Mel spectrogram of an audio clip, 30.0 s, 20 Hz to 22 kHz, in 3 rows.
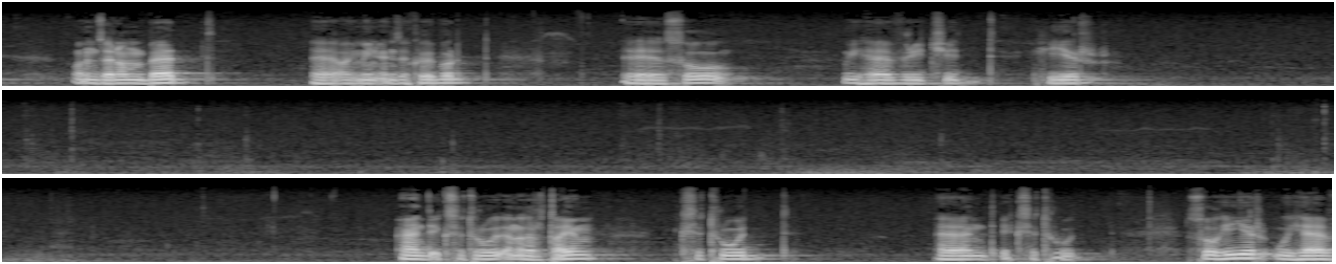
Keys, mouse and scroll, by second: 0.6-2.5 right drag, 1.6 g, 3.1-6.1 right drag, 3.5 g, 7.9-9.6 right drag, 8.6 g, 11.0-13.4 right drag, 12.4 e, 16.3-18.0 right drag, 17.5 g, 20.1 right click, 21.1-24.2 middle drag, 21.3 right click, 22.1 e, 24.7 e.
